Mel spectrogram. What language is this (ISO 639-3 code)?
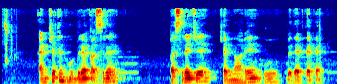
kur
